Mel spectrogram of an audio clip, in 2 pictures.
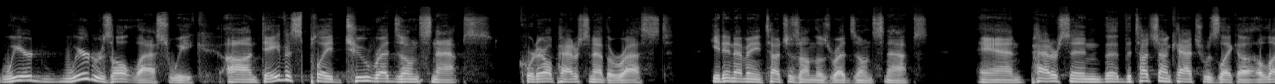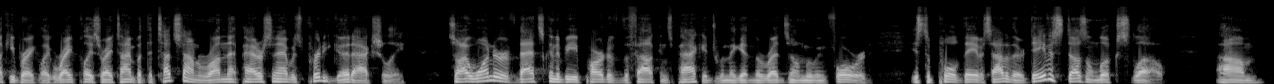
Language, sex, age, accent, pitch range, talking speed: English, male, 40-59, American, 100-130 Hz, 210 wpm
